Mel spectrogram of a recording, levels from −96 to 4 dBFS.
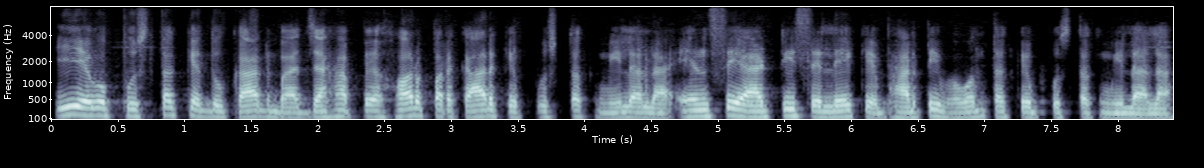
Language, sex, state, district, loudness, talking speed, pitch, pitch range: Bhojpuri, male, Bihar, Saran, -18 LUFS, 165 wpm, 115 Hz, 105-130 Hz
